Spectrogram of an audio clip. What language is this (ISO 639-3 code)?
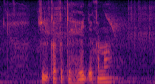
sat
